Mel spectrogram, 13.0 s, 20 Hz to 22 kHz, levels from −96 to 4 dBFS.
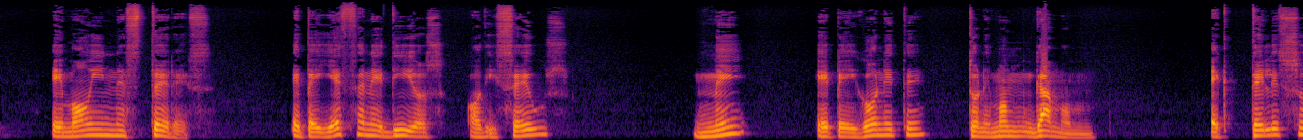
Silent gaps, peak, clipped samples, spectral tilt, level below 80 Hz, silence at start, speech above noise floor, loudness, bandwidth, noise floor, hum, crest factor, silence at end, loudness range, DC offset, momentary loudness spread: none; 0 dBFS; under 0.1%; -7 dB/octave; -74 dBFS; 0.5 s; 53 dB; -21 LUFS; over 20 kHz; -73 dBFS; none; 22 dB; 0 s; 4 LU; under 0.1%; 15 LU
